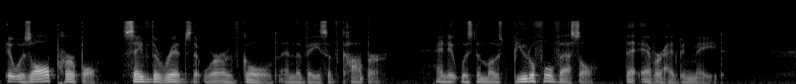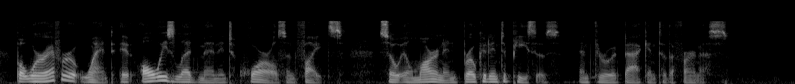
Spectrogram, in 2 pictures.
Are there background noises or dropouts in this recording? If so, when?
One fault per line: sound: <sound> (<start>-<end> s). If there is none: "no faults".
no faults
